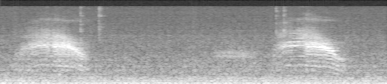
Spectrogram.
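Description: A cat meows twice, a few seconds apart, each call a clear drawn-out cry with a soft faint mew between them, heard over quiet low hum.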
